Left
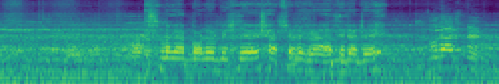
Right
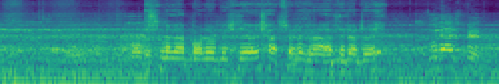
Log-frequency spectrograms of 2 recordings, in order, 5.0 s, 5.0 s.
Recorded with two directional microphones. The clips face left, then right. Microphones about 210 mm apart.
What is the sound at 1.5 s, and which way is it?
Speech, 15° left (ahead or behind).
